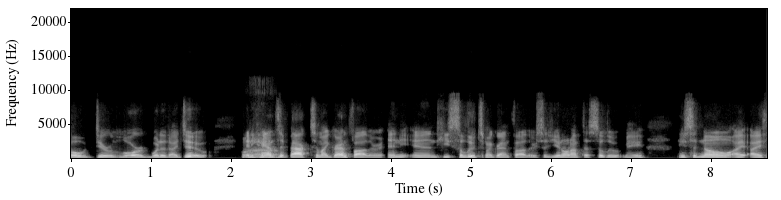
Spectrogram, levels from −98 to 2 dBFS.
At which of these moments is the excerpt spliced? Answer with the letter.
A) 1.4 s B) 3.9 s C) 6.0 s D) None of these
A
